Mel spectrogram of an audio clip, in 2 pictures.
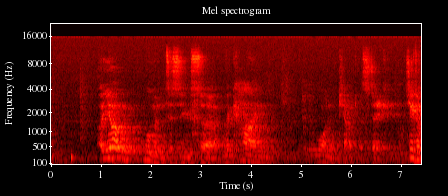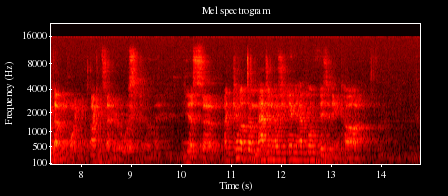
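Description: A young man speaks on stage with feeling, heard from across a large echoing hall.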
